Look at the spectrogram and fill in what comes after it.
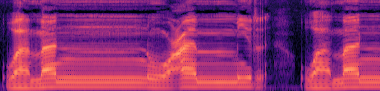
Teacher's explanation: Kemudian digunakan tuh suaranya itu kita tahan sejenak, kita panjangkan, kita dengungkan. Waman, di bagian mannya itu kita tahan, Kita panjangkan kira-kira sepanjang 2 harokat. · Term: idgham bi gunnah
